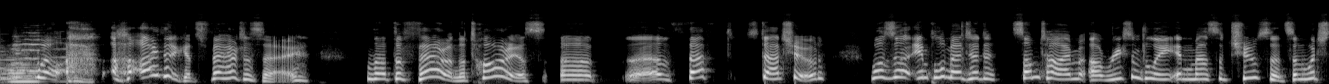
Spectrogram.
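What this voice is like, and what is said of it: Pompous, self-important speaking voice. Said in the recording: “talk like an asshole ... is pompous.”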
